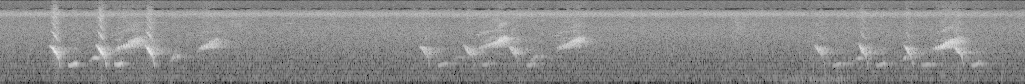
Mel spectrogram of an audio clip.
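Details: Chestnut-backed scimitar babbler, an Indonesian endemic, singing in the wild: loud, monotonous phrases of quick upward-sweeping whistled notes, repeated in three bursts about four seconds apart over a steady high insect hiss.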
